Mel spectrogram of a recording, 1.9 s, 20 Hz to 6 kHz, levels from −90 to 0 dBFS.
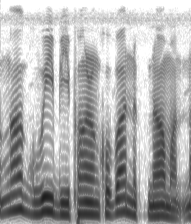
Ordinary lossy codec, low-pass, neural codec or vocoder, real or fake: none; 5.4 kHz; none; real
